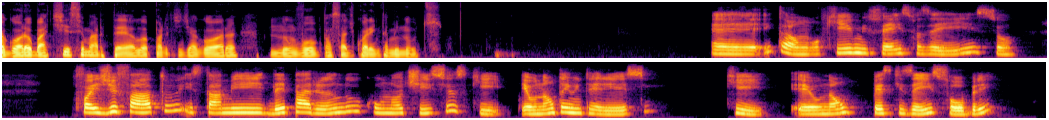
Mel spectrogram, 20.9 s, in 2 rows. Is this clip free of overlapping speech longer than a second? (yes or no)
yes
